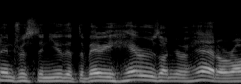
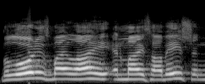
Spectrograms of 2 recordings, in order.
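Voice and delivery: proclaimed aloud; 3 semitones higher, 10 dB louder than usual. Shown as a demonstration. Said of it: "I hope you can say that tonight".

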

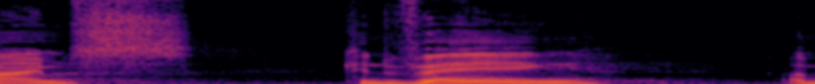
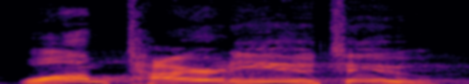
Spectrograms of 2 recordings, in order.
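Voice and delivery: put-on cranky old wife; 13 semitones higher, 4 dB louder than usual. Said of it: "Mabel turns".

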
